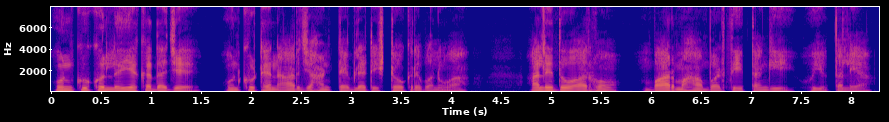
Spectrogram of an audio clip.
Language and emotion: Santali, sad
